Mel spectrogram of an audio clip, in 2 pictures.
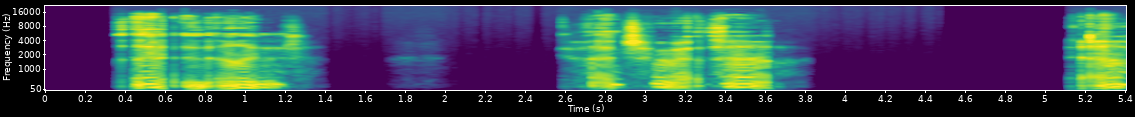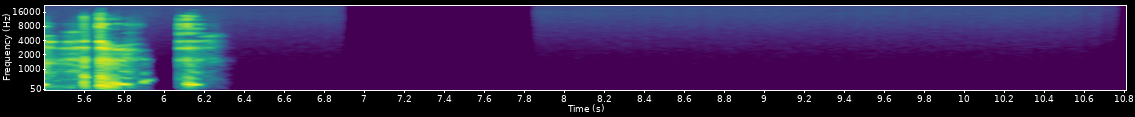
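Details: Adult woman with multiple system atrophy, cerebellar type (MSA-C): severe slurred dysarthria (ataxic, multiple system atrophy).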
